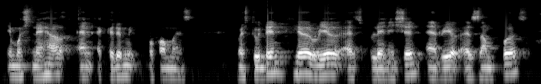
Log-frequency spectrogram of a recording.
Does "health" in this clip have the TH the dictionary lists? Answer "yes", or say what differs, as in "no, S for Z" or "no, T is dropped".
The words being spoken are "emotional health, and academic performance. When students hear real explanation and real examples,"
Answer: no, T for TH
